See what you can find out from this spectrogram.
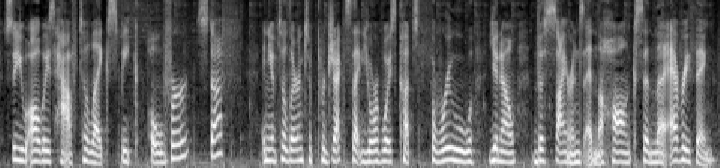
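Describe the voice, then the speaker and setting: A woman's voice: fairly low pitch, moderate pace. A woman livestream host with a thin voice, chatting casually and animatedly to her viewers in a rambling, giggly way, close on a streaming mic. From US East Coast. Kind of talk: casual livestream chat, reading and answering viewers' comments. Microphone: close streaming microphone. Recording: music playing behind the voice. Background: background music.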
